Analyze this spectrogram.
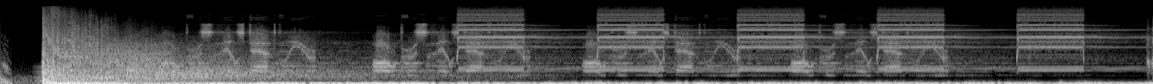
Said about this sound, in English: There is a large explosion sound in the service module.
